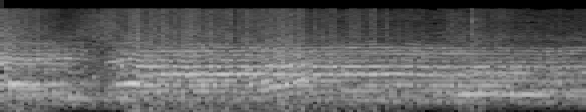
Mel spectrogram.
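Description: A group of voices singing together, holding notes and sliding between them.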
